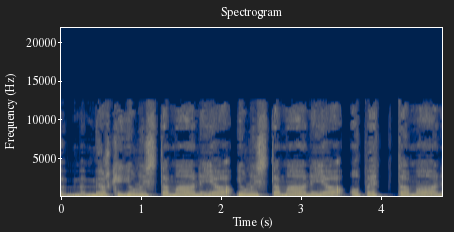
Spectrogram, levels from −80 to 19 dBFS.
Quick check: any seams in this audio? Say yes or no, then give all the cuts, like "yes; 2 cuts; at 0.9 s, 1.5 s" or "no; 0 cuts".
yes; 1 cut; at 2.2 s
